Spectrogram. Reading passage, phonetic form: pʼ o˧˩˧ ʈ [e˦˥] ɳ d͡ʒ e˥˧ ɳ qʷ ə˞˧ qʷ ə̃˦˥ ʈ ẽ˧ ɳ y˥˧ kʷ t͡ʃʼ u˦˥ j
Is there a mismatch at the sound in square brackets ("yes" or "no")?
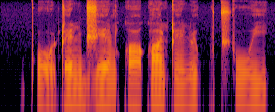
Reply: no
